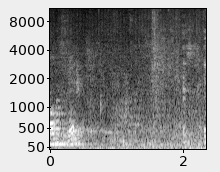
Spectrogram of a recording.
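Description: The tail of a spoken word, then room tone: a steady low hum with a few faint clicks, while the room waits for a question.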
